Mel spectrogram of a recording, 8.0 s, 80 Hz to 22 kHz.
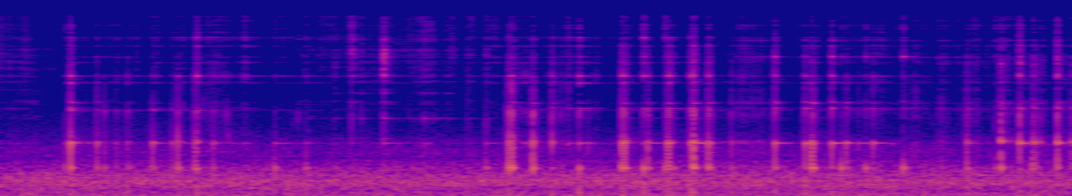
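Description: An empty, hollow stainless steel mug with a handle is tapped with the fingernails, producing a quick series of light, bright metallic clinks. Each clink rings briefly around a tone near 1.2 kHz over a steady low background hiss, with the taps growing a little louder and denser in the second half.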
